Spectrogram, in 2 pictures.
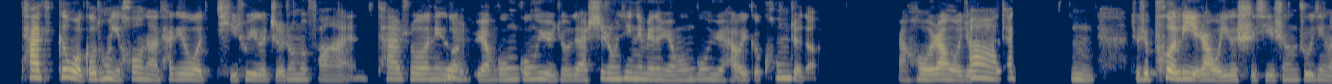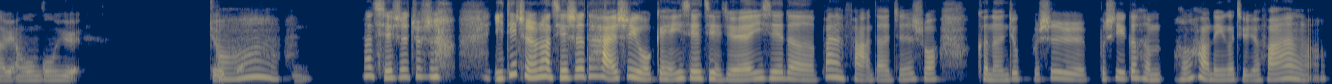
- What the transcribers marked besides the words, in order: laughing while speaking: "就是"; other background noise
- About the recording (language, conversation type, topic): Chinese, podcast, 你是怎么争取加薪或更好的薪酬待遇的？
